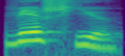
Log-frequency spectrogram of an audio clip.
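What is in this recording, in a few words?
"вешйы", Komi, female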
